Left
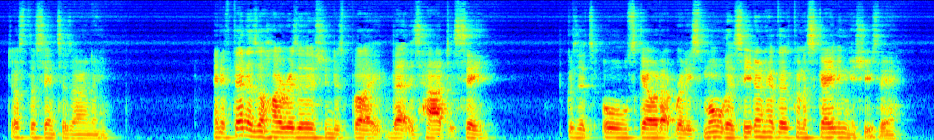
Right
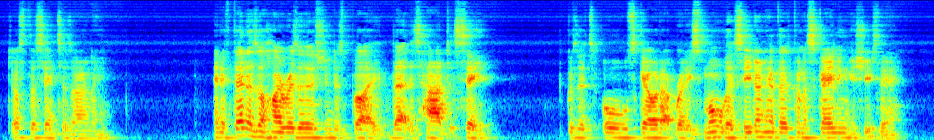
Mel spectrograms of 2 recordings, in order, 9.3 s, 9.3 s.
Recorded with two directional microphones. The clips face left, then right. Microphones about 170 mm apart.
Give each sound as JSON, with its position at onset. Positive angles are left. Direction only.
{"t": 0.1, "sound": "speech", "side_deg": 25}
{"t": 2.1, "sound": "speech", "side_deg": 20}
